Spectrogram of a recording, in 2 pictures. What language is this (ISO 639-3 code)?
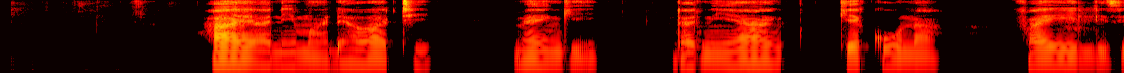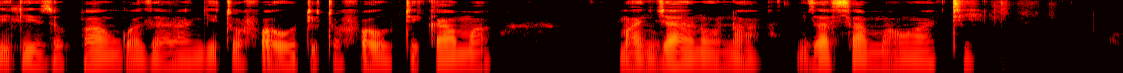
swa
